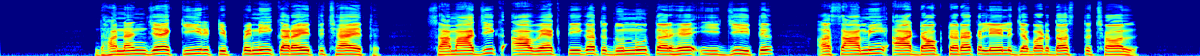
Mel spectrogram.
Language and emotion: Maithili, neutral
